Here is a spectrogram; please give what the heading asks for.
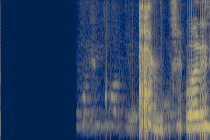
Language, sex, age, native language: Icelandic, female, 12, Icelandic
